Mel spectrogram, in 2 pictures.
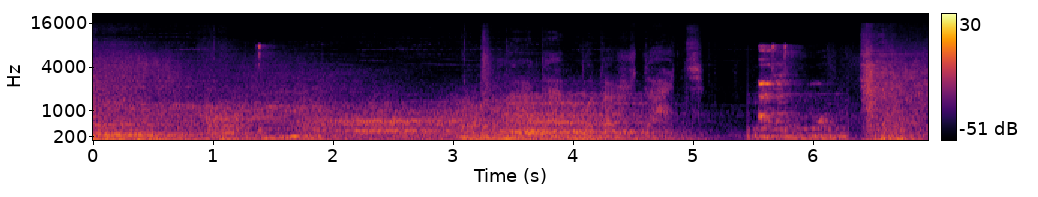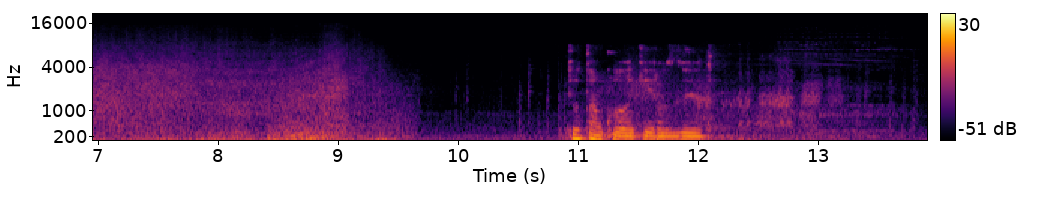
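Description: Weapons clash and spells burst in a chaotic battle.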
